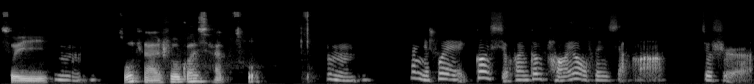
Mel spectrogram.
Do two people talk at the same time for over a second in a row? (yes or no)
no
